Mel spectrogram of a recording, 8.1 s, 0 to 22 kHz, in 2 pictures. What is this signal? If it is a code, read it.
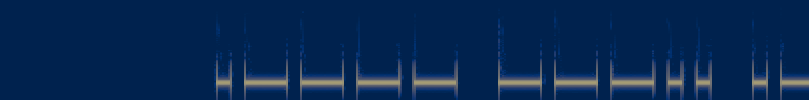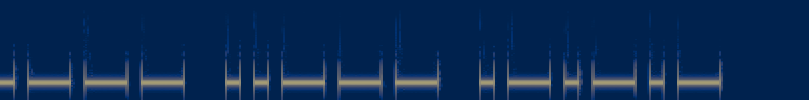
Morse code, heard as a keyed tone, about 17 wpm, 700 Hz. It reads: 1812.
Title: A Sound Of Thunder 17wpm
